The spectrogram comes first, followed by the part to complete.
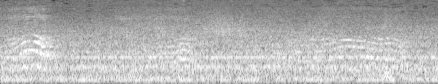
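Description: Newborn puppy crying with two short high-pitched, wavering squeals, one at the start and one near the end.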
